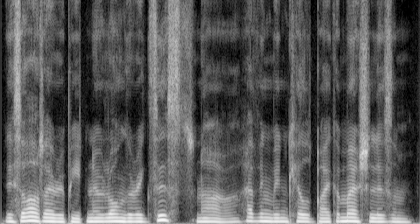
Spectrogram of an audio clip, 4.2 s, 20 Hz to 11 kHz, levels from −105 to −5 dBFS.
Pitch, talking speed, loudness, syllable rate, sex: 165 Hz, 185 wpm, -15 LUFS, 5.2 syllables/s, female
